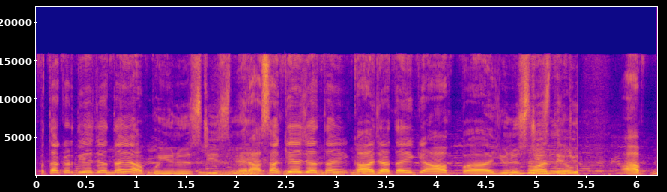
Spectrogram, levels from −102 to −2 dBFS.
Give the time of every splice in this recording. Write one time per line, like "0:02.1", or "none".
0:02.0
0:04.9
